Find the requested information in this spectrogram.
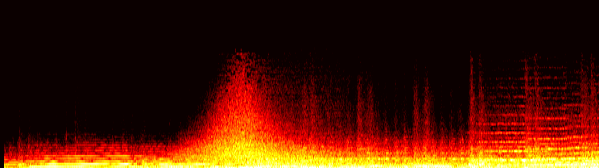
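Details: Sustained orchestral music with horn-like tones and a swelling crescendo, with no animal voice. No animal sound is present.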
